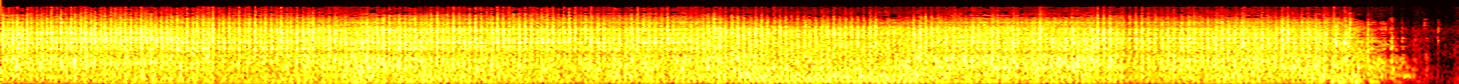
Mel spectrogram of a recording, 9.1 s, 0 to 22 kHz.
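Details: Yamaha RX100 two-stroke motorcycle after sitting over 10 years: ragged, uneven buzz for about eight seconds then dies abruptly; starts with great difficulty and stalls. Owner says engine must be opened for a proper fix.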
